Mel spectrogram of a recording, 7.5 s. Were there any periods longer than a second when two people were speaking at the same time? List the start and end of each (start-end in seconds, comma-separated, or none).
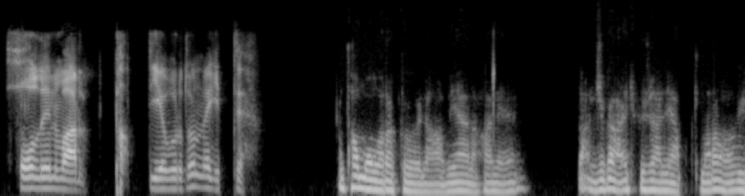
none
